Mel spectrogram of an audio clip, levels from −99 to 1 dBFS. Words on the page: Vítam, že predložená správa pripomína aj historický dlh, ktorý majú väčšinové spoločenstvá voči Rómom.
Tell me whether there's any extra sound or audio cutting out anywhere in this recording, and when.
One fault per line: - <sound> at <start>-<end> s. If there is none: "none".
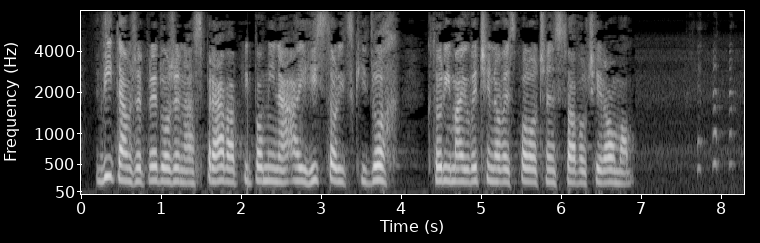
- laugh at 7.5-8.2 s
